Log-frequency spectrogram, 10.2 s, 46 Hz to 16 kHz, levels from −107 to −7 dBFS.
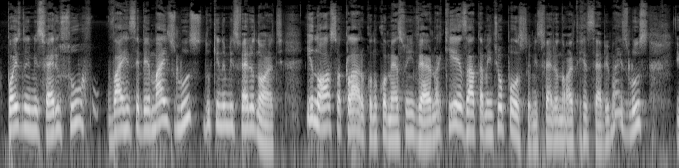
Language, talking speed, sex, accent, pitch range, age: Portuguese, 190 wpm, male, Brazilian, 130-170 Hz, 50-69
